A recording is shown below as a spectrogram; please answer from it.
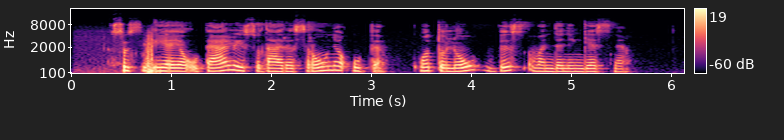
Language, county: Lithuanian, Utena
